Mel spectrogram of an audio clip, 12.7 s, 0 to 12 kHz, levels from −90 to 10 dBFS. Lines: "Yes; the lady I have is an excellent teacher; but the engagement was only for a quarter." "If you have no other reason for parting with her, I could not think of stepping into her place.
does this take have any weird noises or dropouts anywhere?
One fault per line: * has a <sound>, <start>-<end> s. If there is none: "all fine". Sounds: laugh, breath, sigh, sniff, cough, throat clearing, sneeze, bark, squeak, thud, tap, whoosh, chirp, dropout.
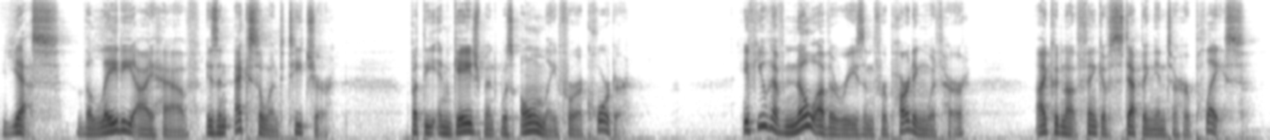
all fine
